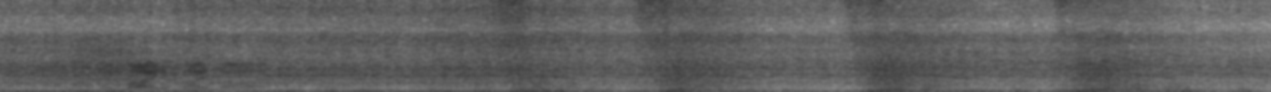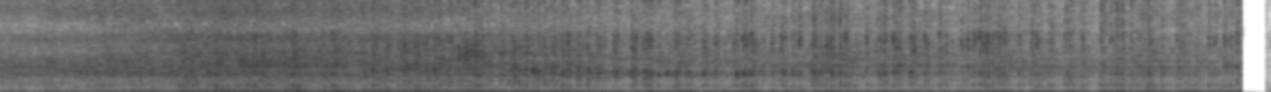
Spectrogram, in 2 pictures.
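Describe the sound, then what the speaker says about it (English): A Chevy Nova engine on Holley Sniper EFI fuel injection runs for the first time, idling loudly up close with a few throttle blips that rise and fall, while people talk over it. "That's the Nova running on EFI for the first time."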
